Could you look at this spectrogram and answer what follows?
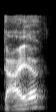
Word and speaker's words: DAIAA: we pronounce so uh we're pronouncing it Dia and so we can either call it the decentralized AI agent Alliance or Dia so you'll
